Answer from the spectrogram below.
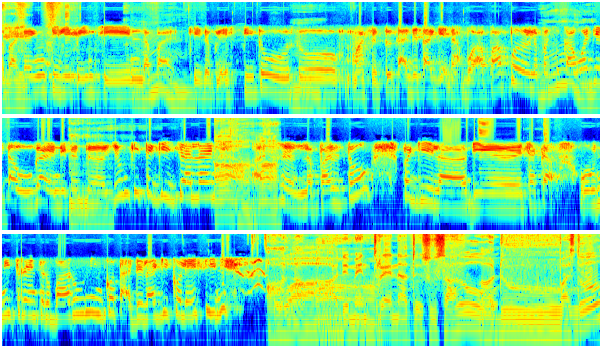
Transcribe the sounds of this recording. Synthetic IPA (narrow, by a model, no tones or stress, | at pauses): səbaɡapilehpeɲt͡ʃɪndapat̪̚kedəplɛʔspit̪usomasut̪ut̪aʔdət̪aɡɛt̪̚na̰ʔbuaʔ̪apaapələpast̪ukawandiət̪aukandiəkat̪əad͡ʒʊŋkit̪əɡid͡ʒalanaləpast̪upəɡiladiət͡ʃakap̚ | onĩt̪ɾɛnt̪ərbaɾuniŋkot̪a̰ʔadəlaɡikolɛksiniwadəmɛ̃nt̪ɾɛnat̪oʔsusaht̪oadupast̪u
